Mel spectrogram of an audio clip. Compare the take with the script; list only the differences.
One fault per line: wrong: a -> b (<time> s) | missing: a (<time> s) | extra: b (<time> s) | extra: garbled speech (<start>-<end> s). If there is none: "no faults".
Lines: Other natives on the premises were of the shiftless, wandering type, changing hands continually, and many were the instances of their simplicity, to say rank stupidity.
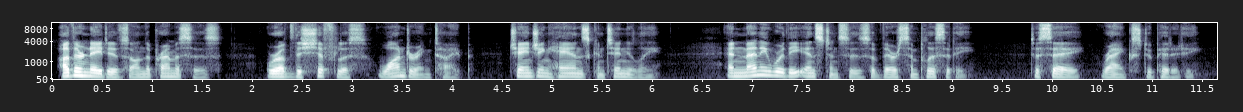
no faults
